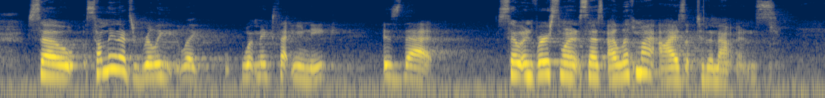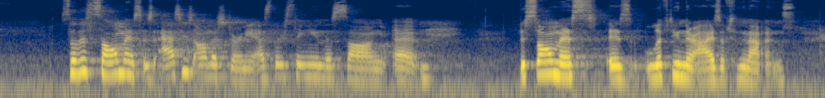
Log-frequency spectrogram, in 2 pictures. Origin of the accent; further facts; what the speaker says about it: Minnesota, United States; nobody had ever heard of it because I'm from Minnesota.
